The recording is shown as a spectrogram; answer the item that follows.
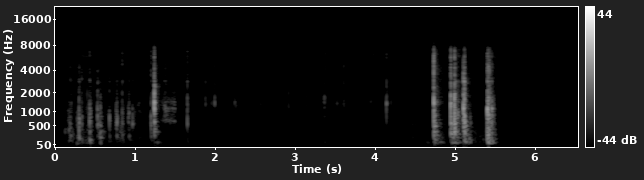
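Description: Plastic clicks and knocks from a clear storage box and skincare bottles being handled: a quick run of taps at first, a few faint ticks, then about four louder knocks in quick succession near the end.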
